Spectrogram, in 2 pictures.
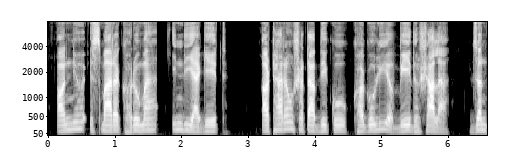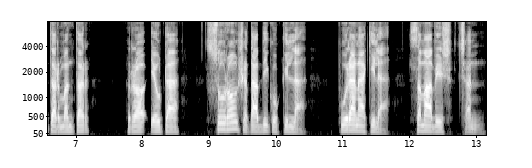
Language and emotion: Nepali, neutral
